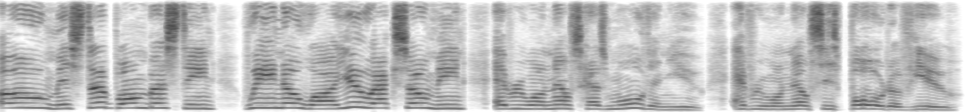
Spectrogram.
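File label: Childrens Rhymes, Child Male, English; Duviri; Envy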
